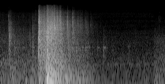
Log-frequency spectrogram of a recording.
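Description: A door being shut: one loud bang about half a second in that dies away over about a second.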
